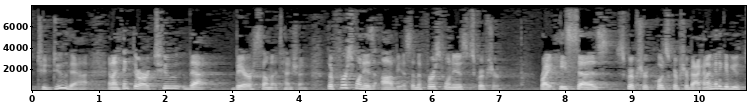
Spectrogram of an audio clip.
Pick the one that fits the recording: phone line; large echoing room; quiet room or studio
large echoing room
